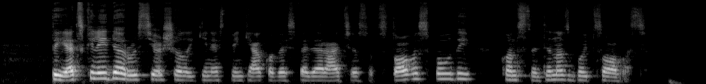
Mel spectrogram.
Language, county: Lithuanian, Utena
